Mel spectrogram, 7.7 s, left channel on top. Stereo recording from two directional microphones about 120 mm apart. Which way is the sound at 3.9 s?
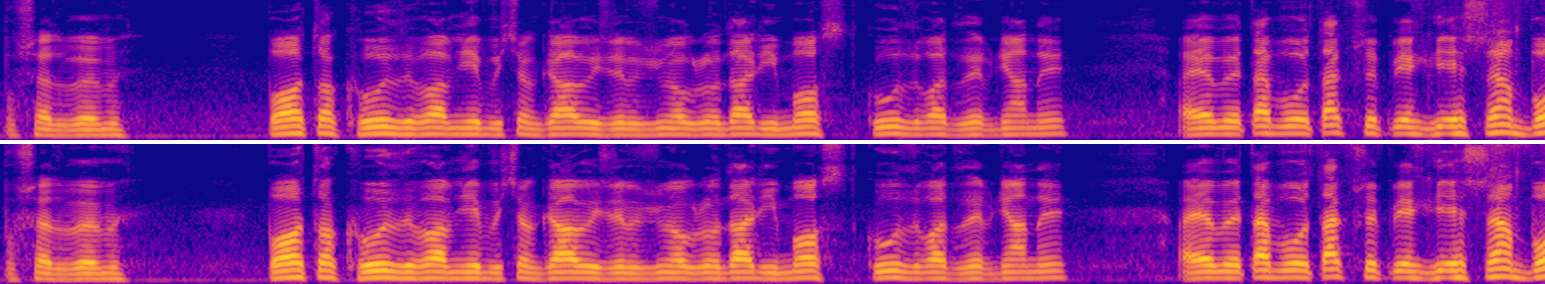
30° left (ahead or behind).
